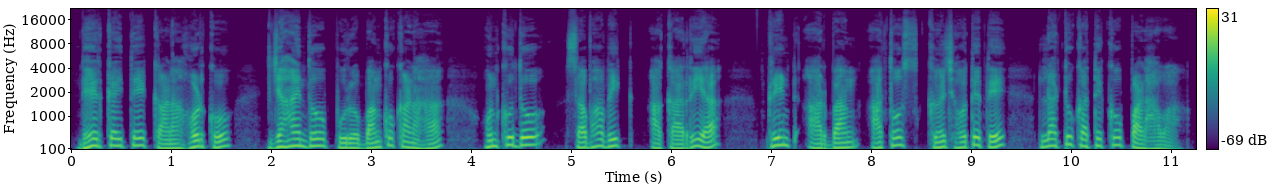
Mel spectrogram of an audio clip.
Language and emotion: Santali, neutral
